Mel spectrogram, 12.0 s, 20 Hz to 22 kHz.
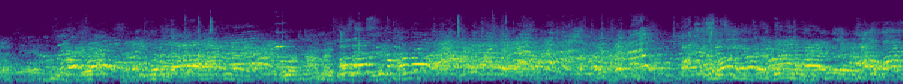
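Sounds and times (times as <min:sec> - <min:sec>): spectators talking in echoing hall: 0:00.0 - 0:12.0.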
